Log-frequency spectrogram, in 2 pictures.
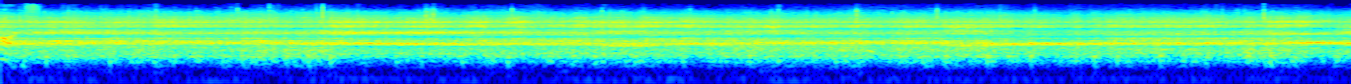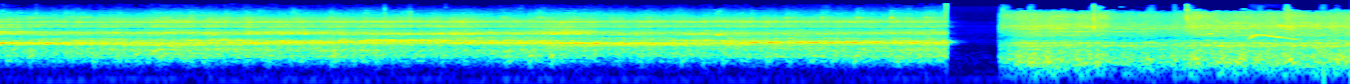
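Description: A huge stadium crowd of football ultras chanting together as one dense, steady mass of voices. It cuts out for about half a second near the end, then carries on.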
